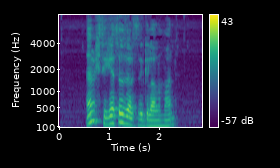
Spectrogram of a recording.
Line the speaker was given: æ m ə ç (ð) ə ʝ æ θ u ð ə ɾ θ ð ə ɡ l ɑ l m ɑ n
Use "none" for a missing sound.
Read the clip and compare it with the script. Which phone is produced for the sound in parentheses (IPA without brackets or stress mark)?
θ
